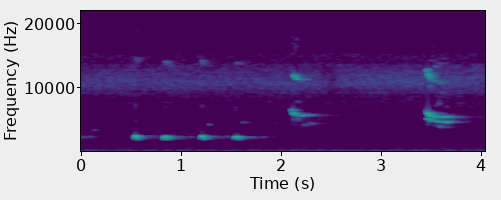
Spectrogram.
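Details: Northern mockingbird mimicking other birds late at night in early spring: four short, evenly spaced lower whistles, then two high, thin descending notes, faint low rumble in the background.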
